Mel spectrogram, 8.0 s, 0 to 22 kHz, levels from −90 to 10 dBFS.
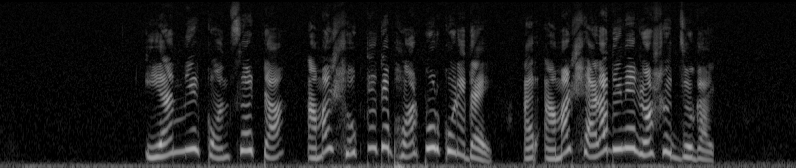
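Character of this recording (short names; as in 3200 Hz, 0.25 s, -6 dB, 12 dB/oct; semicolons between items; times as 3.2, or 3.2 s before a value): phasing stages 8, 2.1 Hz, lowest notch 600–1800 Hz; a quantiser's noise floor 12-bit, dither triangular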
